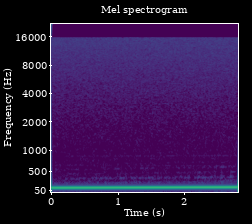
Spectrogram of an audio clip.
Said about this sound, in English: So it's going up through the hertz. So it's 42, 43 going up. Going, 60 hertz. See how the sine wave slows down and goes back? Yeah. And now it gets to 80.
